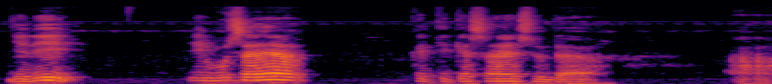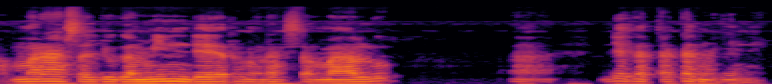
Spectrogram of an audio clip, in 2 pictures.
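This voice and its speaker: A man from Sumba with a low voice recounts his life story in a halting way. He pauses often and restarts his sentences. His voice sounds distant, picked up from some way off the mic. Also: steady tone. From Sumba, eastern Indonesia. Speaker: motivational speaker. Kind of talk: personal life story told to camera.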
